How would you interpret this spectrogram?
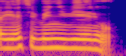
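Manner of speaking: usual speaking voice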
